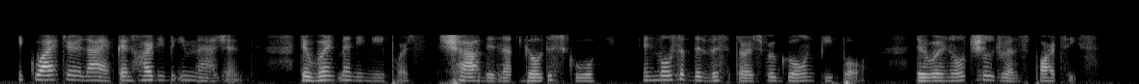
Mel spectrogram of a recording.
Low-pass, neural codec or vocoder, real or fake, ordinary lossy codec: 7.2 kHz; codec, 16 kHz, 0.8 kbps, ZipCodec; fake; AAC, 16 kbps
